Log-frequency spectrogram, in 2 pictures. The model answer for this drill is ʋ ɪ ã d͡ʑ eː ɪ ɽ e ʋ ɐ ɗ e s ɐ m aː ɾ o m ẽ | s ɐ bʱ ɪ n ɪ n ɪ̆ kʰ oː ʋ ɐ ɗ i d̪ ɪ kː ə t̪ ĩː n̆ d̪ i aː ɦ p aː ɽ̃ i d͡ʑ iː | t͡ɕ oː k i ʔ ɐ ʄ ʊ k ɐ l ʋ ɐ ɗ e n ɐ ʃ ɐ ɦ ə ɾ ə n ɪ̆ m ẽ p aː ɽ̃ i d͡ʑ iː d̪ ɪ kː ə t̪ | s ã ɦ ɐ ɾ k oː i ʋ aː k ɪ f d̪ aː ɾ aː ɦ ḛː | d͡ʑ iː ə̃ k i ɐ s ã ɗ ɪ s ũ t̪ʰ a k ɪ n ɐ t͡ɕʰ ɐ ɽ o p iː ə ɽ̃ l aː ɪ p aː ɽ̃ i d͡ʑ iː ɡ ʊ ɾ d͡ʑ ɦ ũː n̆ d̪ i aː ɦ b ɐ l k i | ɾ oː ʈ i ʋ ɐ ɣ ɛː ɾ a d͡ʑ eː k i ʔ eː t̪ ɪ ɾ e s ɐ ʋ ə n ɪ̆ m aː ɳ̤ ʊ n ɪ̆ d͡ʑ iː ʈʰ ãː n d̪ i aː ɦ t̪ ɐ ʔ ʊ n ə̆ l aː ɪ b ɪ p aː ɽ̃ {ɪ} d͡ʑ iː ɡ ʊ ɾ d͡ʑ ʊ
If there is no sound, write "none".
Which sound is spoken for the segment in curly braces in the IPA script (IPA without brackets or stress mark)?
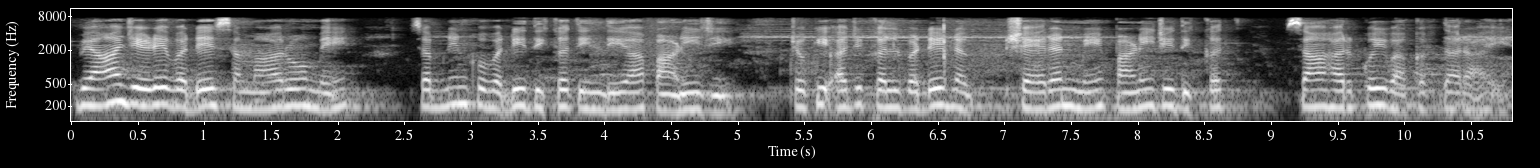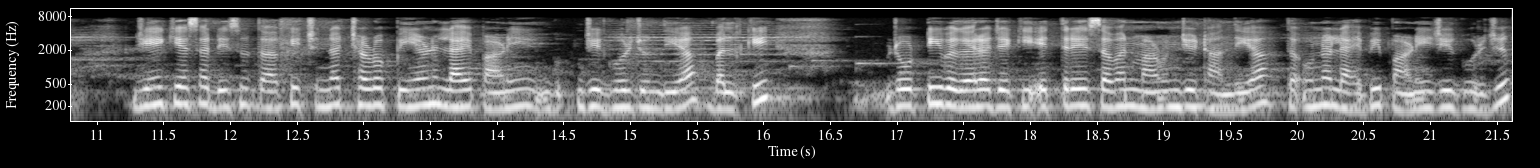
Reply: i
